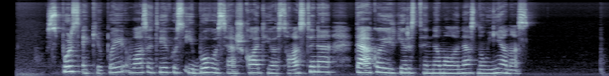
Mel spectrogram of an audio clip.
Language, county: Lithuanian, Kaunas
